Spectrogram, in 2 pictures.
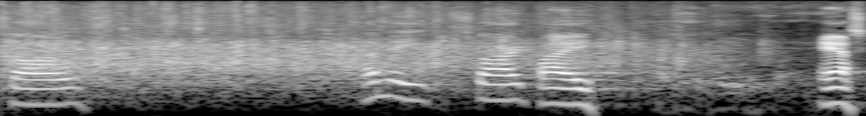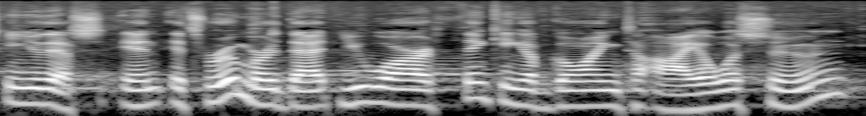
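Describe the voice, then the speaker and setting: A man's voice: fairly high pitch, takes it slowly, pauses often, darkish tone, some chatter behind, slight background noise. A man interviewing a guest on stage, pressing with pointed follow-up questions. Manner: probing, asks follow-up questions. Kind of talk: onstage interview. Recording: long hall reverb.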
